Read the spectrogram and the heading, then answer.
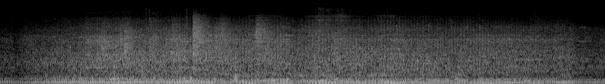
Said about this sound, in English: The work at a mushroom farm like Sweden Creek is a mix of small labors and large. Like the big tractors that haul logs along a pathway into the woods so they can rest and grow mushrooms.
